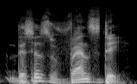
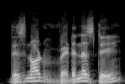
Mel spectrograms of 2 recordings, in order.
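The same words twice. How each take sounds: First: "Wednesday" as wenz-day, silent d; correct way. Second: "Wednesday" with every letter sounded, wed-ne-sday; wrong way. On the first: Teacher gives the right Wednesday, two syllables. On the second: Teacher shows the mistaken Wednesday with three syllables. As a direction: say "Wednesday" as spelt, d in the middle. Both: Shown as a demonstration.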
